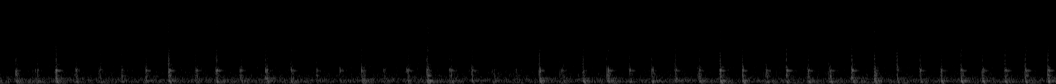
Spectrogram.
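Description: Fingertips and short nails repeatedly tap a shiny, curved chrome-plated metal object, producing about thirty quick, dry knocks at an uneven pace. Each tap is short, with a faint metallic ping in the mid range, over a steady low background rumble.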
